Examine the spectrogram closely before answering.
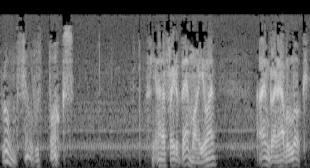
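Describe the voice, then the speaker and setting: A man acting in a 1970s radio drama as a driven, learned geologist, speaking intensely and deliberately with theatrical pauses. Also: fairly low pitch, very animated, creaky. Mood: curious, absorbed. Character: driven, learned geologist obsessed with solving a buried mystery. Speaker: actor in a radio play. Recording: dull, noisy 1970s radio recording.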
